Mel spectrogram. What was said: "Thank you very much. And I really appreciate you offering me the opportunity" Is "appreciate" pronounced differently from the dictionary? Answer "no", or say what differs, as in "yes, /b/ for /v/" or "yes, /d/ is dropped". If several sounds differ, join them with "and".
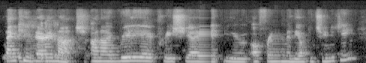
no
